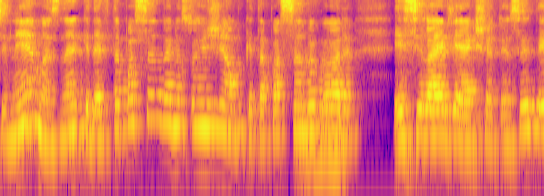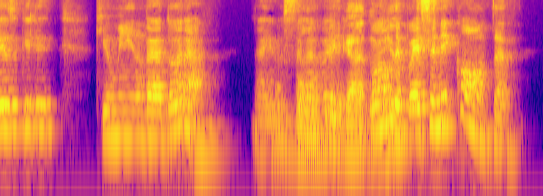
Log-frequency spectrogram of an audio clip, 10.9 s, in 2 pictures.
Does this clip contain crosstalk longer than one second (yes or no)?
yes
